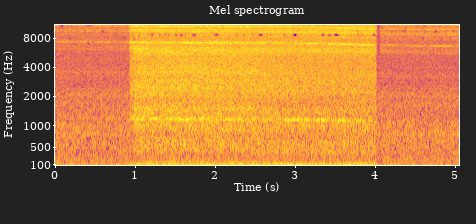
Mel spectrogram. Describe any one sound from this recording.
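A jet roars as it climbs away.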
